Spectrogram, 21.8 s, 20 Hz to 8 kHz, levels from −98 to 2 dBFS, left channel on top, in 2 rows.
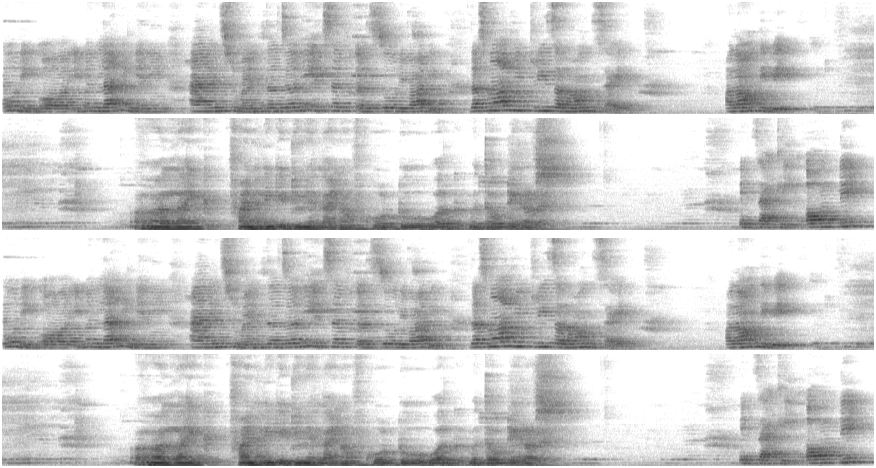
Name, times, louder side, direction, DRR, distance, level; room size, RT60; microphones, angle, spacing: voice 1, 0.0-5.5 5.8-7.9 9.0-9.8 12.3-12.6 20.1-21.5, equal, 35° left, -5 dB, 1.4 m, -32 dB
voice 2, 10.3-11.8 12.5-18.2 19.7-19.9 20.2-20.3, right 1 dB, 5° left, -11 dB, 1.1 m, -27 dB
4.5 x 2.2 x 3.7 m, 0.94 s
head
